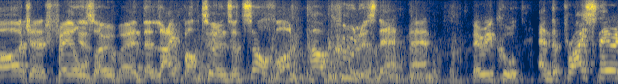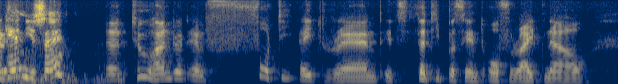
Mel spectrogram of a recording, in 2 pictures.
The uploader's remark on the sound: Recorded via Skype.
